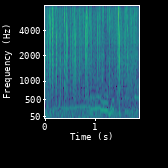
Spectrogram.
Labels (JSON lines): {"label": "biophony, cascading saw", "recorder": "SoundTrap 600 or HydroMoth"}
